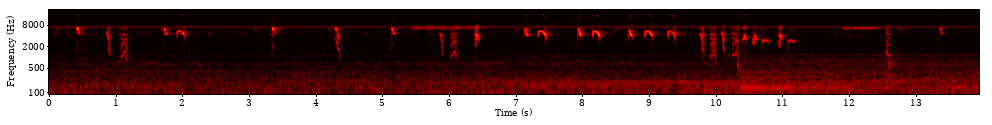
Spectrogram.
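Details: Brown-throated sunbird song used to provoke wild rivals: a lively run of high chirps and downslurred notes that speeds into a dense flurry midway, then thins out. A continuous high-pitched whine sits underneath.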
